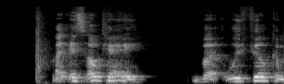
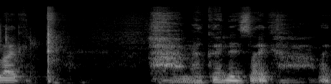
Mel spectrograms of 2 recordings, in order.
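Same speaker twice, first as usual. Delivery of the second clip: hammed-up sighing, much softer; 5 semitones lower, 12 dB quieter than usual. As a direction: breathe the words out in fake longing. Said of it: "we have to be like".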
